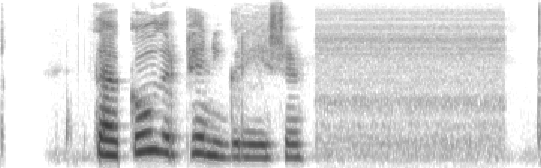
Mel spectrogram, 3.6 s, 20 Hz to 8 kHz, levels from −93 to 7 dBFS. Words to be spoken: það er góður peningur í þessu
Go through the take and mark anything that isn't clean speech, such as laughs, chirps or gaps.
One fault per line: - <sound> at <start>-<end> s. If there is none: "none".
none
